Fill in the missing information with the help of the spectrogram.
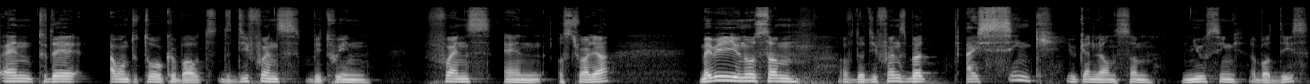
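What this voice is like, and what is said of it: Strong non-native English accent. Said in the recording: “My accent is quite fucking bad”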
